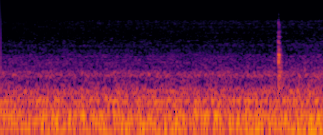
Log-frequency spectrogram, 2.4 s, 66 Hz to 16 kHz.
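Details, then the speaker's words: Nissan Xterra A/C blower after replacing the part that caused a flashing A/C light and no air on speed 1. Steady, even rush of air, now blowing on 1, no ticking, rattle or surging. Normal blower operation after repair. "And as you can hear, it's blowing on 1 before it wasn't doing that."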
